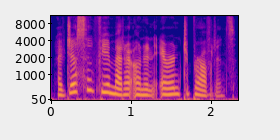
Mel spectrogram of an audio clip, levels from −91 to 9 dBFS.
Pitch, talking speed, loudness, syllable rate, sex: 240 Hz, 255 wpm, -18 LUFS, 7.5 syllables/s, female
